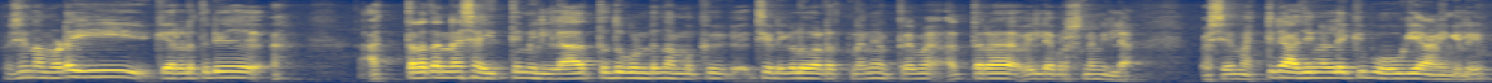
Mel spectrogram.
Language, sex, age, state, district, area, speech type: Malayalam, male, 18-30, Kerala, Kozhikode, urban, spontaneous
